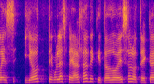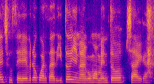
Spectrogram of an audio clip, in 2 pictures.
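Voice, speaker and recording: An unremarkable speaking voice moves at a moderate pace with very even loudness and fairly even intonation. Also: woman, fairly high pitch for a woman. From Spain, Castellón. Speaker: university English teacher, children's bookshop owner. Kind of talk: casual interview.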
